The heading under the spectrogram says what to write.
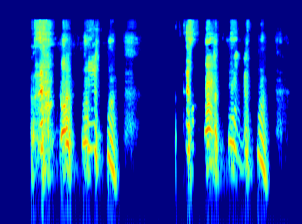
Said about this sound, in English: You can't cover for a second while I cough, dude? Yeah. At least I mute my mic when I cough. You didn't, though. I heard you coughing.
